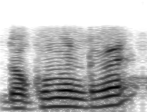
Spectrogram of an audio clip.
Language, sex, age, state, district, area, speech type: Odia, male, 45-60, Odisha, Sambalpur, rural, conversation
